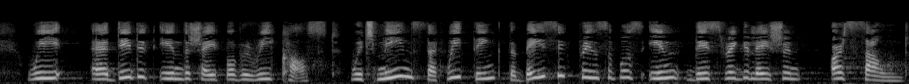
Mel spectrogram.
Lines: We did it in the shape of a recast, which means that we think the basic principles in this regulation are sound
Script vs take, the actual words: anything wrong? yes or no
no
